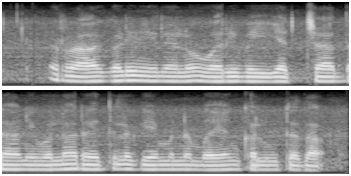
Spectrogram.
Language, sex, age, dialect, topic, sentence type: Telugu, male, 18-24, Telangana, agriculture, question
